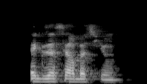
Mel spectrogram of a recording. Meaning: exacerbation
- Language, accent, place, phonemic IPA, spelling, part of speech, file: French, France, Lyon, /ɛɡ.za.sɛʁ.ba.sjɔ̃/, exacerbation, noun, LL-Q150 (fra)-exacerbation.wav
